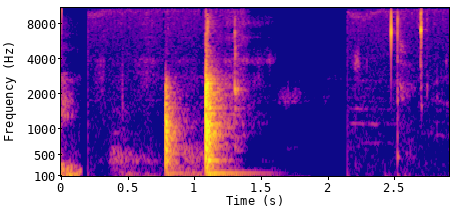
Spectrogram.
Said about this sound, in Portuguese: João bate na porta.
